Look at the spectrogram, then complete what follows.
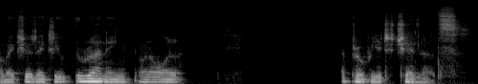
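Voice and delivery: ordinary delivery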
